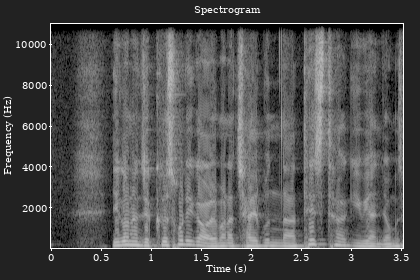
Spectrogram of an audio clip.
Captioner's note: speaking korean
